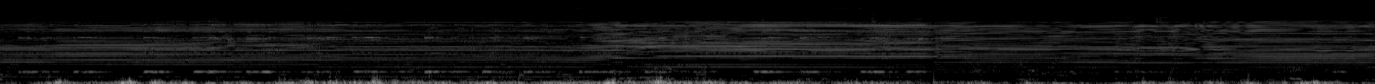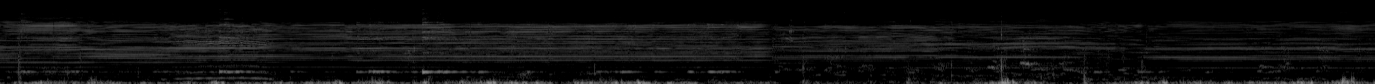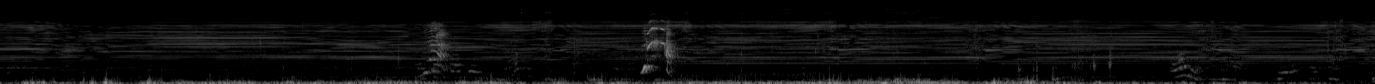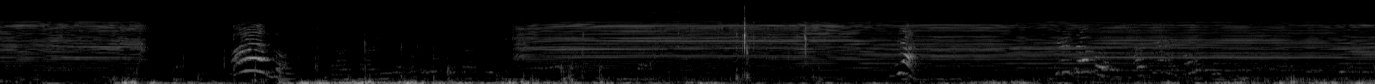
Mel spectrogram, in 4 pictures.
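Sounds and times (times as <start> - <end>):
buzzing hum: 0.0 - 42.8, 46.3 - 55.0.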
